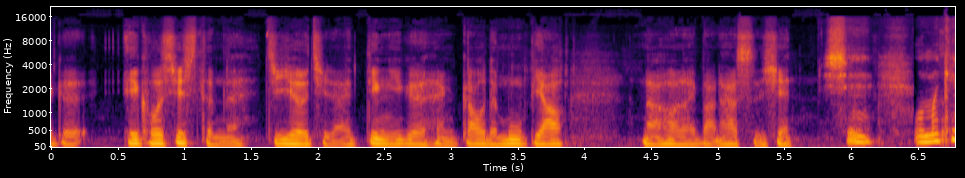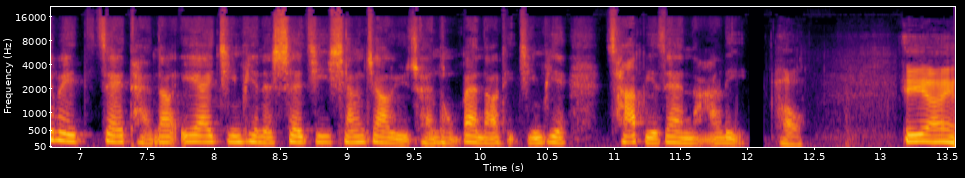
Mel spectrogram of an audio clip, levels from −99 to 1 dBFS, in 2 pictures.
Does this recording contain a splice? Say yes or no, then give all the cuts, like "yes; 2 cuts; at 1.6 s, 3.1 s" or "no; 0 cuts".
no; 0 cuts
